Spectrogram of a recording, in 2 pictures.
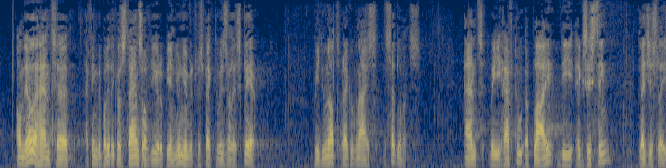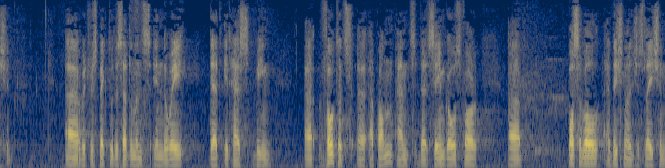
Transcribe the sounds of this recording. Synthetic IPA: ə̃nd̪iʌðə˞ɦæ̃ndaɪθɪ̃ŋk̚d̪əpɔlɪtɪkəl̩ˠstæ̃nzɔvðəjuɹopiɨ̃njʉnjɨ̃nwɪdɹɪspɛk̚tʰuɪzɹeɪlˠɪskliɹ | widunətʰɹɛkəɡ̚naɪzðəsɛtl̩ˠmə̃nts | ɛ̃ndwihæftuʔəplaɪðiʔɛɡzɪstɪ̃ŋ | lɛd͡ʒɪsleɪʃə̃n | wɪdɹɨspɛk̚tːuðəsɛtl̩ˠmə̃ntsɪ̃nðəweɪ | d̪ætɪthɨz̥bĩn | voʊtədʔəpʰɑ̃nɛ̃nd̪əsẽɪ̃mɡoʊz̥fə˞ | pɑsəbəlˠədɪʃənəl̩ˠːɛd͡ʒɪsleɪʃə̃n

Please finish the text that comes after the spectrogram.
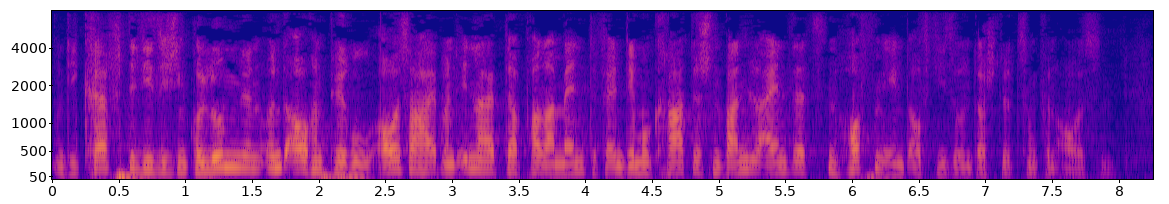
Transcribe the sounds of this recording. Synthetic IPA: ʊnt̚d̥iːkʁ̥ɛftədiːzɪçɪnkʰolʊmbjənʊntaʊxɪnpʰɛʁuːʔaʊsɐhalpʊntʔɪnɐhalp̚d̥eːɐpʰaɐlamɛntəfyːɐɪəndemokʁ̥aːtɪʃn̩vandl̩aɪnzɛt͡sn̩hɔfn̩eːbm̩taʊfd̥iːzəʊntɐʃtʏt͡sʊŋfɔnʔa̰ʊsn̩

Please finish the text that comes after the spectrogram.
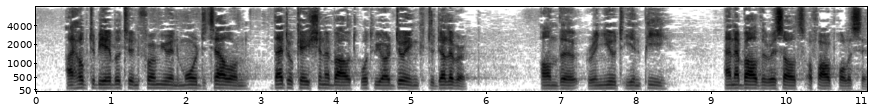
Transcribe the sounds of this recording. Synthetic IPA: ajɦoʊp̚tʰɨbieɪbl̩ˠtʰɨɪ̃nfɔɹmjuɪ̃nmɔɹditʰeɪlˠə̃n | ðɨtokʰeɪʒɨ̃nəbaʊtʰwɔt̚ʰwiaɹdʉɪ̃ŋtɨdɛlɪvə˞ | ə̃nðəɹɪnjudiɛ̃npʰi | ɛ̃nəbaʊt̪̚ðəɹɪzʌlˠtsɔvaʊə˞pʰɑlɪsi

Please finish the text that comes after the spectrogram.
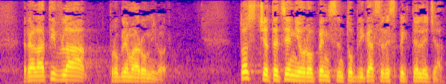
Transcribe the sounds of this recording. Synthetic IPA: re̞lat̪ivla | pɾo̞ble̞maɾo̞milo̞̰r | t̪o̞t̪sʲt͡ʃe̞t̪ət̪se̞nie̞uɾo̞pe̞nʲsunt̪o̞bliɡat̪ʲsəɾe̞spe̞k̚t̪e̞le̞d͡ʒa̰

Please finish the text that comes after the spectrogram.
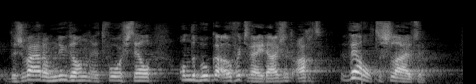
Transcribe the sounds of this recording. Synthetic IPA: dɵsʋaːɾɔmnydɑnɦətfʊːɹstɛlˠɔmdəbukəowvəɹtʋejdœɥzəntɑχtʋɛlˠtəslœɥtən

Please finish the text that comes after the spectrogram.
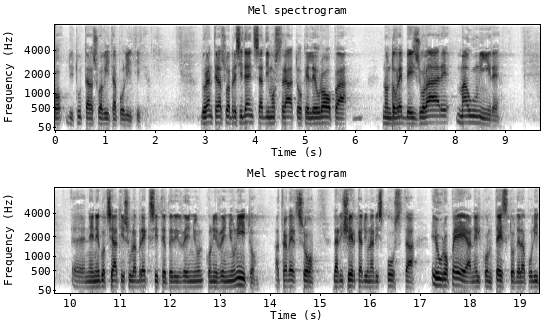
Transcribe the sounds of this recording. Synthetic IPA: od̪it̪ut̪ːalasuːaviːt̪apoliːt̪ikḁ | d̪uɾant̪elasuːapɾesid̪ɛnt̪saad̪ːimost̪ɾaːt̪ok̟elewɾɔːpa | nond̪ovɾɛbːeizolaːɾemauniːɾe | nejneɡot̪sːjaːt̪isulabɾɛksit̪ːpeɾiɛɲːkonilrːɛɲːouniːt̪o | at̪ːɾavɛrso | laɾit͡ʃerkad̪iunarispost̪a | ewɾopɛːanelkont̪ɛst̪od̪elːapoliː

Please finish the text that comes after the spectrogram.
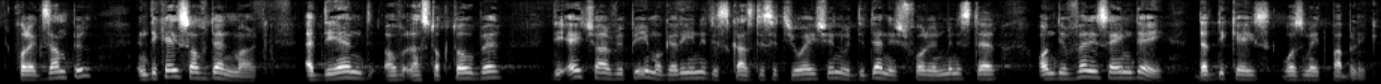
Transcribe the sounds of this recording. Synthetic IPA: fɔɾɛɡzãmpəl | ɪ̃nd̪əkeɪsɔvd̪ɛnmaɾkɛt̪̚d̪iɛ̃nd̪ɔvlast̪ɔkt̪ʰoːbɛɾ | d̪iʔeɪt͡ʃaɾvipimɔɡɛɾiːnid̪ɪskɐstd̪isɪtjueɪʃɨ̃nwɪd̪ːəd̪ɛnɪʃfɔɾɛ̃nmɪnɪst̪ɛɾʔɔ̃nd̪ivɛɾisẽɪmd̪eɪ | d̪ɛt̪̚d̪ikeɪswɔzmed̪pɐblɪ̰k

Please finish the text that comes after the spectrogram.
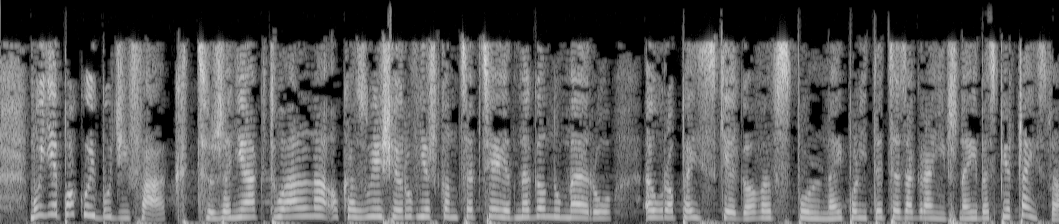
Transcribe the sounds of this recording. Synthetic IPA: mujɲɛpɔkujbud͡ʑifakt̪ʐɛɲɛakt̪ualnaʔɔkazujɛɕɛɾuvɲɛʂkɔnt̪sɛp̚t̪sʲjajɛd̪nɛɡɔnumɛɾu | ɛwɾɔpɛjskʲɛɡɔvɛfspulnɛjpɔlʲit̪ɘt̪sɛzaɡɾaɲit͡ʂnɛjibɛspʲjɛt͡ʂɛ̃j̃st̪fa

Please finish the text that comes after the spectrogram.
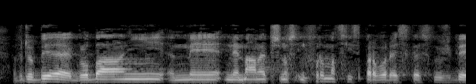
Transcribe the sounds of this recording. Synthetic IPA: vdo̞bjɛɡlo̞baːlɲiːmɪnɛmaːmɛpr̥ino̞sʔɪnfo̞ɾmat͡siːspɾavo̞dajskɛːsluʒbɪ

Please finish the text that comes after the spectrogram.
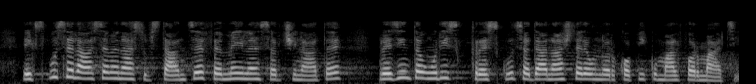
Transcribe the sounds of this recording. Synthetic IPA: e̞kspuse̞laːse̞me̞neasubst̪ant̪se̞fe̞me̞ile̞ɨnsərt͡ʃinat̪e̞ | pɾe̞zint̪əunriskːɾe̞skut̪səd̪eanaʃt̪e̞ɾeauno̞rko̞pikumalfo̞rmat̪si

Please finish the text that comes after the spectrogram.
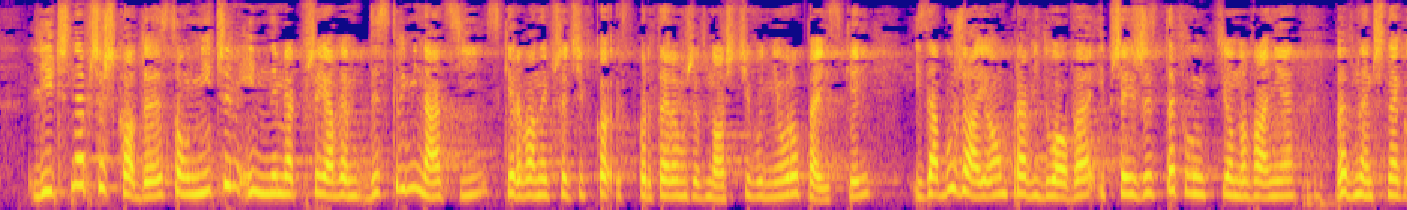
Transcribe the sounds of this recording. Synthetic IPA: lʲit͡ʂnɛpʂɛʂkɔd̪ɘsɔ̃w̃ɲit͡ʂɘminːɘmjak̚pʂɛjavɛmd̪ɘskɾɘmʲinat̪sʲjiskʲɛɾɔvanɛjpʂɛt͡ɕifkɔʔɛkspɔɾt̪ɛɾɔmʐɘvnɔɕt͡ɕivuɲːiɛwɾɔpɛjskʲej | izabuʐajɔ̃w̃pɾavʲid̪wɔvɛʔipʂɛjʐɘst̪ɛfuŋk̚t̪sjɔnɔvaɲɛvɛvn̪ɛntʂnɛɡ

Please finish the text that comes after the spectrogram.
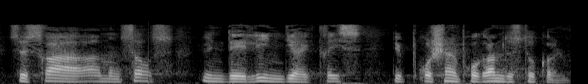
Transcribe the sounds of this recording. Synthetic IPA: səsəʁaːmɔ̃sɑ̃s | ynd̪eliɲd̪iʁɛk̚t̪χisd̪̥ypχɔʃɛ̃pχɔɡʁamd̪əst̪ɔkɔlm

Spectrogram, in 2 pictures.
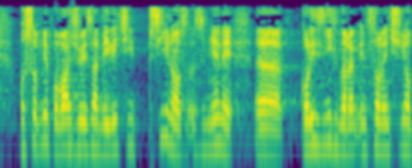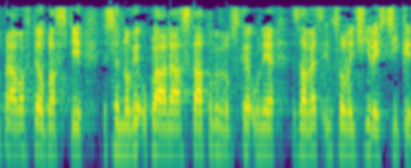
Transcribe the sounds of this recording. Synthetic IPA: ʔo̞so̞bɲɛpo̞vaʒujɪzanɛjvjɛt͡ʃiːpr̝̥iːno̞szmɲɛnɪ | ko̞lɪzɲiːxno̞ɾɛmʔɪnso̞lvɛnt͡ʃɲiːɦo̞pɾaːvaft̪ɛːʔoblascɪʒɛsɛno̞vjɛʔuklaːdaːst̪aːt̪umɛvɾo̞pskɛːʔunɪjɛzavɛːst̪ʔɪnso̞lvɛnt͡ʃɲiːɾɛjst̪r̝̥iːkɪ

